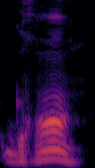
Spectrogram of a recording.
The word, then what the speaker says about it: grand: Malaking puno po, grand. But you don't pronounce the D. On ne prononce pas le D.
